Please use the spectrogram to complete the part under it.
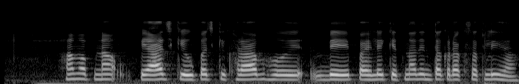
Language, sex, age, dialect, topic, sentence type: Magahi, female, 46-50, Western, agriculture, question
